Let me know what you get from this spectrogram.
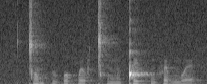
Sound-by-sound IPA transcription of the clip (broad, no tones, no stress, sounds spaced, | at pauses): ǀ õ b ɗ u ʔ o ʔ k͡p əː f ǀʰ ũ ŋʷ ẽ ǃ e ʔ xʷ ẽ f ɛ b ŋʷ ɛ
